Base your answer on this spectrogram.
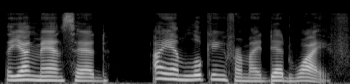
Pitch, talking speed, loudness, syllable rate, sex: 185 Hz, 190 wpm, -19 LUFS, 4.0 syllables/s, female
